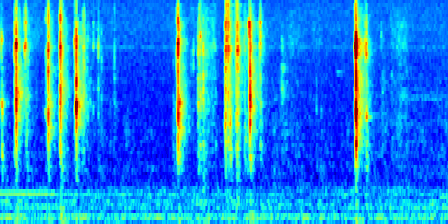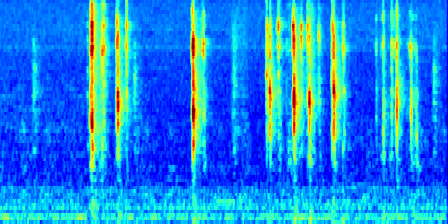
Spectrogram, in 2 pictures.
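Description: Typing on a computer keyboard while laying out an ID card design: quiet, irregular key clicks in short clusters over a low hum, with no talking.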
